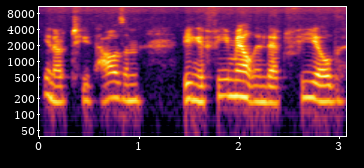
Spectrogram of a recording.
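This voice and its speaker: This woman in her forties grew up in Germany speaking Turkish as her first language, and she laughs often while chatting as a guest on a podcast interview. Her mid-range voice keeps a fairly even intonation at a moderate pace, captured on a rough recording.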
